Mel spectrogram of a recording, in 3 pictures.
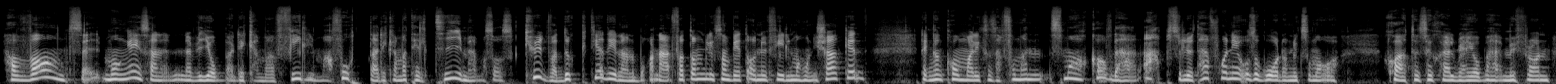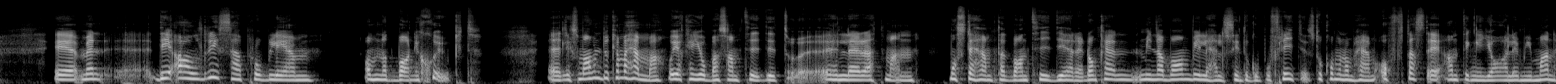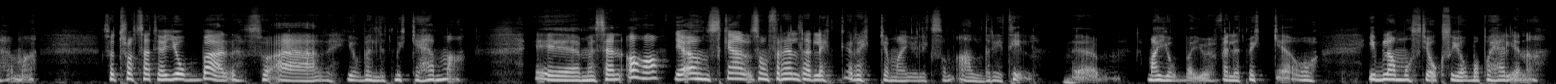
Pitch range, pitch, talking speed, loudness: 195-240 Hz, 215 Hz, 210 wpm, -20 LUFS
